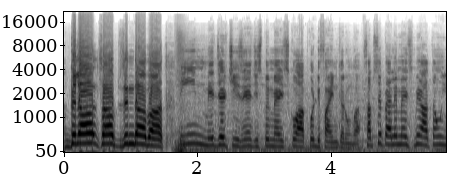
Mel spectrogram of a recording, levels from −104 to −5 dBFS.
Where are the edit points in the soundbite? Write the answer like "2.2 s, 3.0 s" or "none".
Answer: 1.6 s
